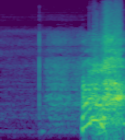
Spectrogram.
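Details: Sneezing: a short in-breath followed by one sharp, loud, explosive sneeze.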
